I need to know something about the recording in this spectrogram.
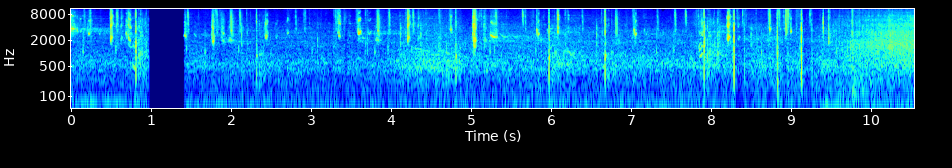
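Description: A tennis racket strikes a ball back and forth in a rally.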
